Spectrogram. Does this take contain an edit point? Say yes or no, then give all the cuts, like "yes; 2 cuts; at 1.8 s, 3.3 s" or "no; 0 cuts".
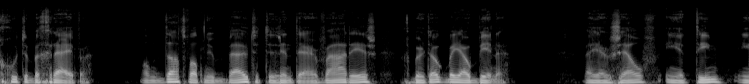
yes; 1 cut; at 2.8 s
